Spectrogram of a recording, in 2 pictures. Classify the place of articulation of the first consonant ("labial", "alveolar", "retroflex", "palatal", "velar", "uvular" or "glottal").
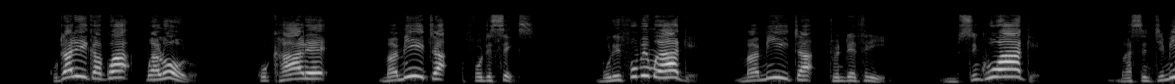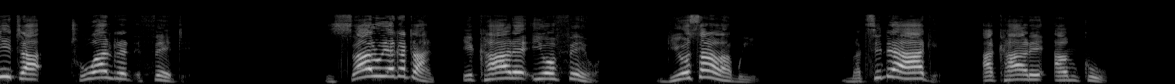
velar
